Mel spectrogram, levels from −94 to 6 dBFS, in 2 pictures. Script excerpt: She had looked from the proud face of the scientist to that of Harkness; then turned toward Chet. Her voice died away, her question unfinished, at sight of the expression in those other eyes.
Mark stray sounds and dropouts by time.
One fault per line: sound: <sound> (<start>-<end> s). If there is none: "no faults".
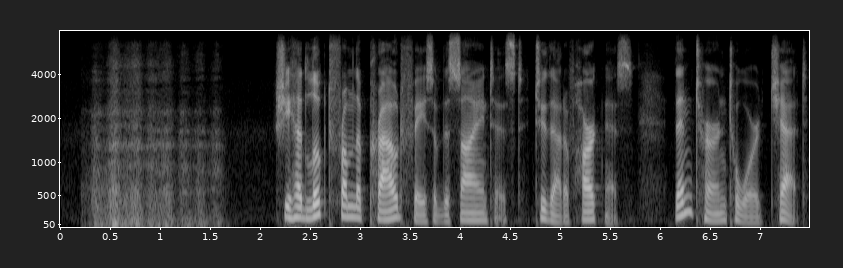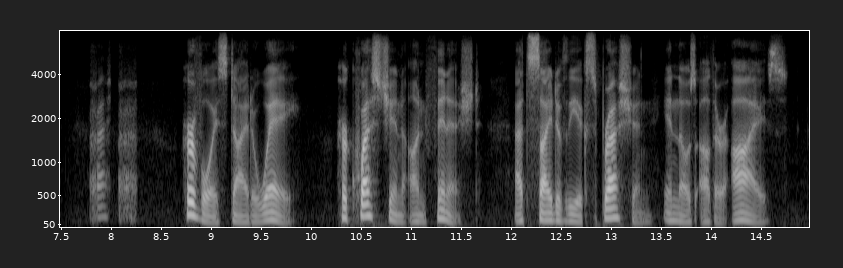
sound: breath (0.2-1.8 s)
sound: laugh (7.8-8.3 s)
